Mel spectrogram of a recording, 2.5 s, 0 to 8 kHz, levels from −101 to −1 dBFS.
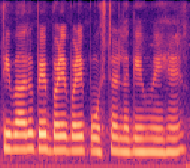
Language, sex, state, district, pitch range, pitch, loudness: Hindi, female, Uttar Pradesh, Lucknow, 195-230 Hz, 215 Hz, -16 LUFS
